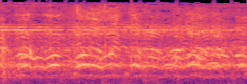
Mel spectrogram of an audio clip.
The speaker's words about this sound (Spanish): Así se escuchaba la caótica liberación. Lo han hecho en medio de una multitud que presenciaba entre gritos ese instante tan esperado durante tantos meses.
